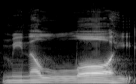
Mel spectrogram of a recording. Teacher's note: लफ्ज़ अल्लाह को मोटा अदा करेंगे, उससे पहले हर्फ पर ज़बर है।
